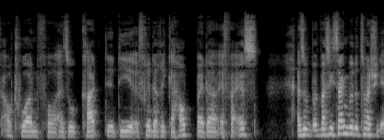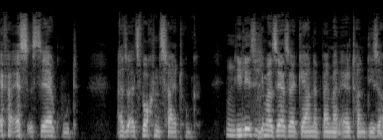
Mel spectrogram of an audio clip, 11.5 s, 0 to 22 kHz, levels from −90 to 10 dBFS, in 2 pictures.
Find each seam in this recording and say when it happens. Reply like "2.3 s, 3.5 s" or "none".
none

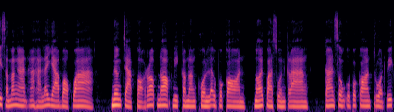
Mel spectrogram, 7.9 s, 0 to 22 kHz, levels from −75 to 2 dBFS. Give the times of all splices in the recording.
none

